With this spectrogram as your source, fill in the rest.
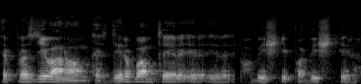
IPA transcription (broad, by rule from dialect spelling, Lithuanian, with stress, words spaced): ɪr prɐzʲɡʲiːˈʋɑːnoːm ˈkɐs ˈdʲiːrboːm tɐɪ ˈɪr ˈɪr ɪr poː ˈbʲiːʃʲkʲiː poː ˈbʲiːʃʲkʲiː ɪr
